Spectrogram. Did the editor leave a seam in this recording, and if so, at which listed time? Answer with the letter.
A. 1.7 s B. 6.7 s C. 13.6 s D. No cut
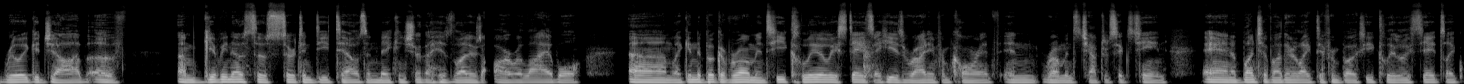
D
